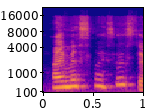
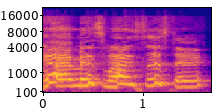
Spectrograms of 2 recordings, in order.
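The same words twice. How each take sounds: First: It is said in a subtle, understated way. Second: It is said in an over-the-top, dramatic way.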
